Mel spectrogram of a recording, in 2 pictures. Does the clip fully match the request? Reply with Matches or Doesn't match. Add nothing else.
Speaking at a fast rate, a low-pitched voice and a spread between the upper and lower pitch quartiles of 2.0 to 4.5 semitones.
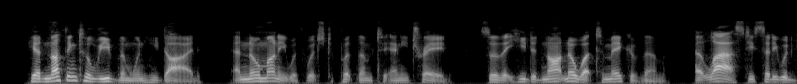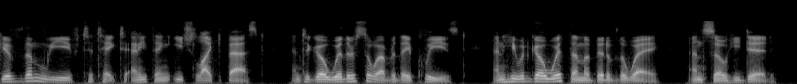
Doesn't match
